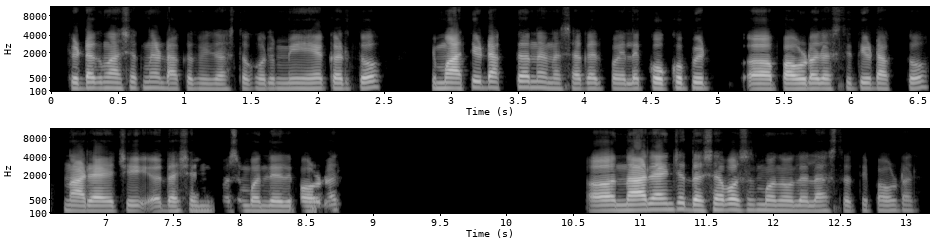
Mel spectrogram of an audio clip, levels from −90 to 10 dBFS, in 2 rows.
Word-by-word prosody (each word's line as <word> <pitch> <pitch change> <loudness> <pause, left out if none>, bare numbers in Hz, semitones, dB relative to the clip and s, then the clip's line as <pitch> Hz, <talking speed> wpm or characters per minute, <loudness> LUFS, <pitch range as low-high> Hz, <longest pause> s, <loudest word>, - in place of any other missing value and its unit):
कीटकनाशक 175 +1 -1
नाही 180 0 -3
टाकत 160 -1 -4
मी 155 -1 -9
जास्त 150 -1 -7
करून, 160 0 -7
मी 160 - -4
हे 165 - +1
करतो, 165 +3 0
की 180 -3 -17
माती 170 +2 +5
टाकताना 185 +1 0
आहे 180 - -3
ना 160 - -5
सगळ्यात 160 +1 -4
पहिले 160 0 -2
कोकोपीट 165 0 +1 0.3
अ, 155 0 +5
पावडर 155 0 +5
असते 155 +1 -10
ती 165 - 0
टाकतो 160 +2 -3
नारळाची 155 0 +2 0.2
दशेपासून 150 +1 -7
बनलेली 150 -1 -2
पावडर. 145 -1 -2 1.9
अ, 160 +1 +5
नारळ्यांच्या 185 +4 +6
दशापासून 170 0 +1
बनवलेलं 155 -2 -3
असतं 155 0 -11
ते 165 - -13
पाऊडर. 160 +1 -8
160 Hz, 150 wpm, -24 LUFS, 155-170 Hz, 1.9 s, नारळ्यांच्या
